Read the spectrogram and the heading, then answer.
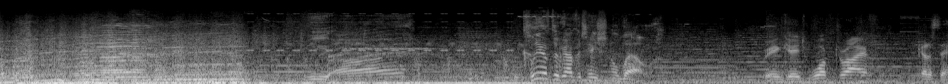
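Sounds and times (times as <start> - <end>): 
spaceship rear thrusters roaring as the vessel turns away from the sun: 0.0 - 7.2
speech: 5.6 - 6.6, 7.6 - 9.4.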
